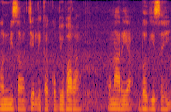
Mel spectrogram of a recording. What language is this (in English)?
Santali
